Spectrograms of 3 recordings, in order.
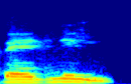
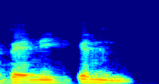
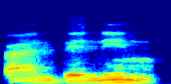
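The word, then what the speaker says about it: benign: Gesing mining yang dicari kata benin bacanya begitu ya bukan benigen benin oke ya kita lihat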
